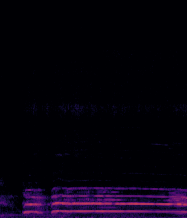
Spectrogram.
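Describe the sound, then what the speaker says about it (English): A single rooster crows in a long, drawn-out call, clear and fairly close, over quiet surroundings. "Except for the roosters."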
